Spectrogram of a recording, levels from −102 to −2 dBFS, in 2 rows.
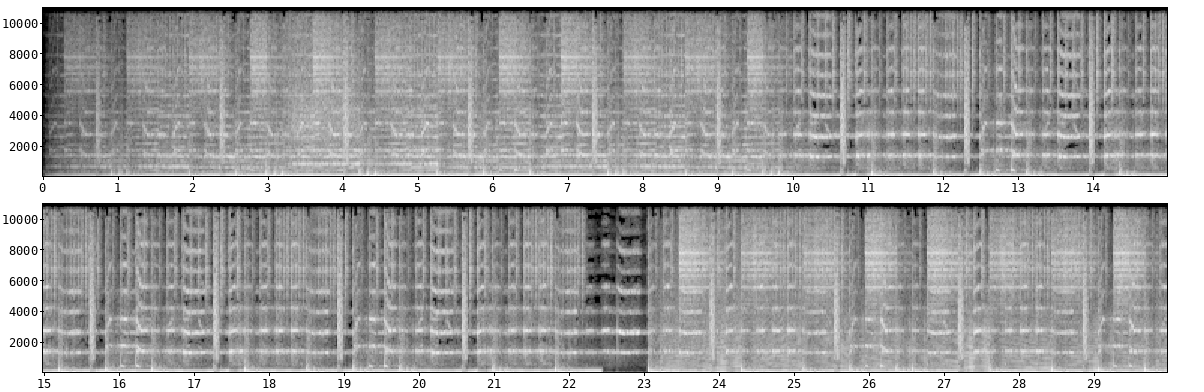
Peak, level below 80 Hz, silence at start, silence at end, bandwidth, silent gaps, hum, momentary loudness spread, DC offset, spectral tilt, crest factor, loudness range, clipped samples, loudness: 0 dBFS; -8 dBFS; 0.15 s; 0 s; 11 kHz; none; none; 3 LU; under 0.1%; -3 dB/octave; 8 dB; 2 LU; under 0.1%; -10 LUFS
